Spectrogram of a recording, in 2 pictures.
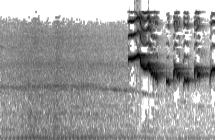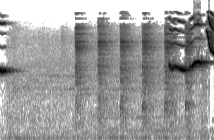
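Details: On a lure track meant to make birds sing, an orange-headed thrush gives a warbled phrase of falling whistles, then after a pause soft clicks and a rising, sweeping whistle.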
